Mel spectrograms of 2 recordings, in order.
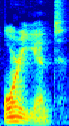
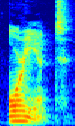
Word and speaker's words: orient: orient has three syllables or e ant and the emphasis is on the first syllable or so we say orient be sure you pronounce the final t sound orient it is used most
